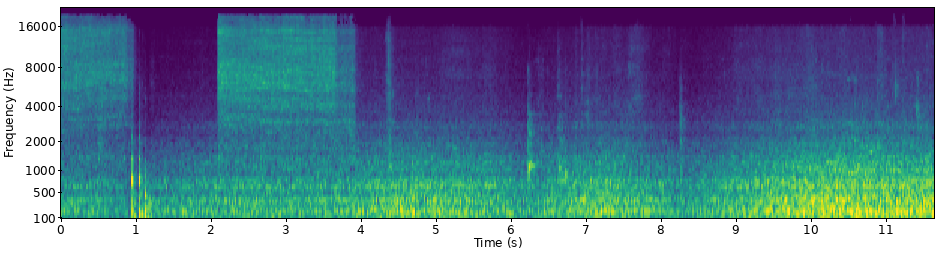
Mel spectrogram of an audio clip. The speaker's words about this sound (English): Then we spray the pan and the aluminum foil with a little Pam.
